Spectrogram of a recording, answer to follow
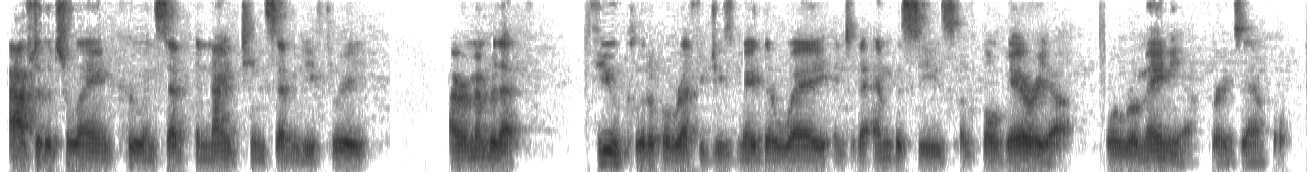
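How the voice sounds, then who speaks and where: A man with an extremely low, deep voice reads a literary essay aloud over a video call. He takes it phrase by phrase in a measured way and now and then corrects a slipped word. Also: rough recording. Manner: measured, phrase-by-phrase delivery with small self-corrections. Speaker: reader hosting a reading series.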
